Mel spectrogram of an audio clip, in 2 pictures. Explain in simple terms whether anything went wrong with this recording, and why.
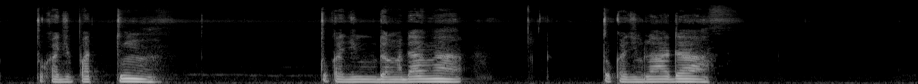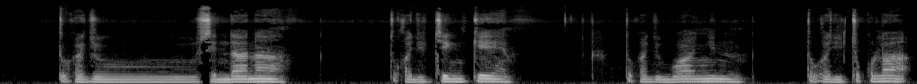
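The speech has a swirly, watery quality from start to finish, with consonants and word onsets sounding smeared and the overall tone oddly hollow. That points to generation loss: the recording was likely squeezed with MP3-style compression, unpacked and squeezed again, about four times over. Each pass adds its own small damage, and the damage piles up. A single rough compression would sound dull, with nothing above about 16.5 kHz, but not this churning and hollowed-out.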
